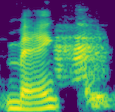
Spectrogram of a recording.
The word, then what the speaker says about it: Mank: Is that how you pronounce it? Mank? Mm-hmm.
